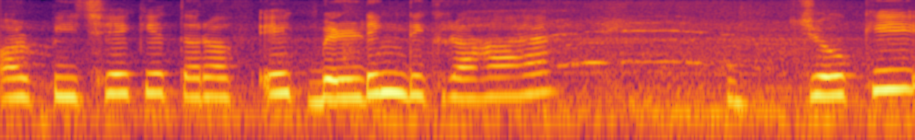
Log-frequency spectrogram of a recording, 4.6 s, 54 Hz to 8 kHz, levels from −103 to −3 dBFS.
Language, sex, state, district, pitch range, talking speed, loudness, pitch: Hindi, female, Punjab, Fazilka, 250-285 Hz, 145 wpm, -16 LUFS, 265 Hz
